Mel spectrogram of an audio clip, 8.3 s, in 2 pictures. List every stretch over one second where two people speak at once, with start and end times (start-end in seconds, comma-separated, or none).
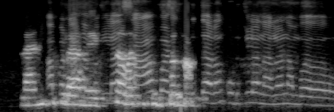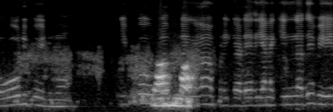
0.6-2.5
